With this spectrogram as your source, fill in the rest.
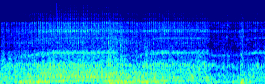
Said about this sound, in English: And then we're going to stitch the tack down line.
